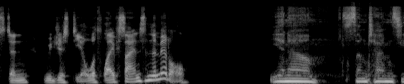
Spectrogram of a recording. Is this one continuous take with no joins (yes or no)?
yes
